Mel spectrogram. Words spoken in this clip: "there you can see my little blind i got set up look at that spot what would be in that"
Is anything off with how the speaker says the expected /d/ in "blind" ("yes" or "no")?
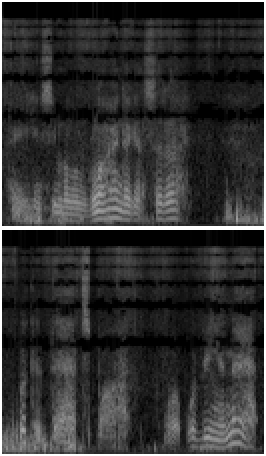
no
